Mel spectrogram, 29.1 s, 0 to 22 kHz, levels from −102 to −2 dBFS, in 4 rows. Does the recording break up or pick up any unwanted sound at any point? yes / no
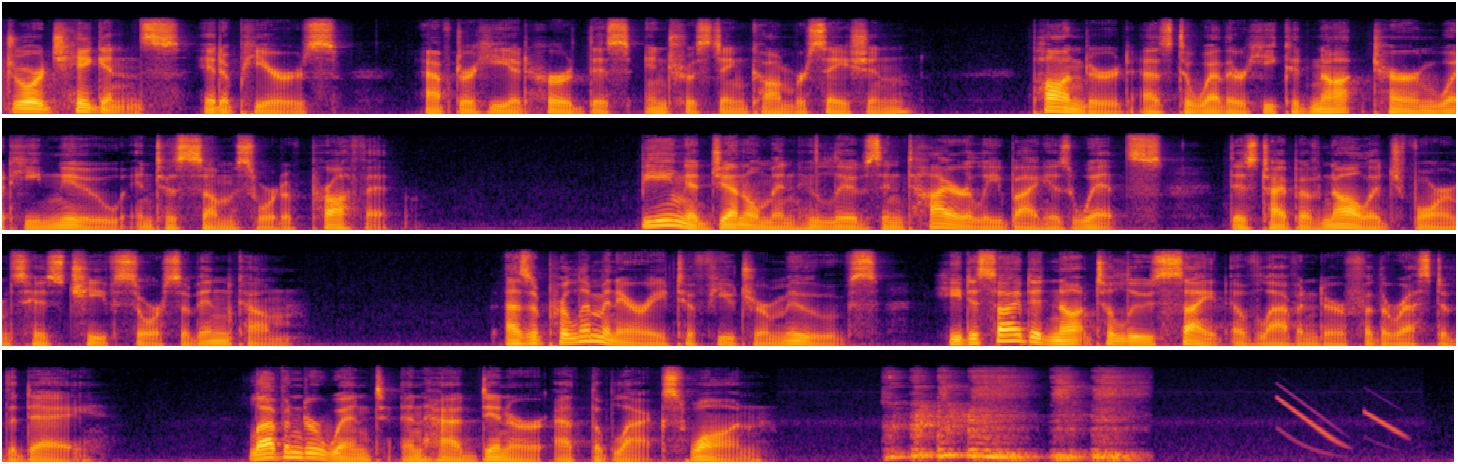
yes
